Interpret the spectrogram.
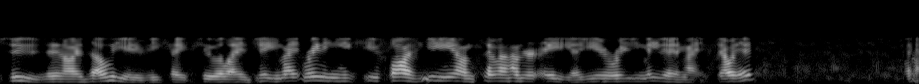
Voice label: decoded speech, parrot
